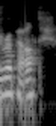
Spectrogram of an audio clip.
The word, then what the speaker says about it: Rappel: chelsea if you do not already know chelsea rappel am i pronouncing your last name correctly that was perfect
